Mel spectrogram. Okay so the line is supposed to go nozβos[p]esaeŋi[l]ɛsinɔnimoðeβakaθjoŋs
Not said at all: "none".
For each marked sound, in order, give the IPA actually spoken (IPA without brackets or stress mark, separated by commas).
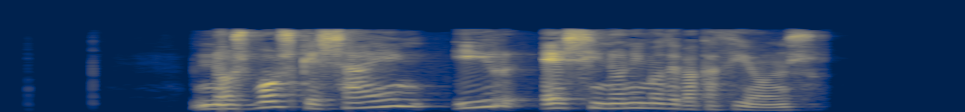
k, ɾ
